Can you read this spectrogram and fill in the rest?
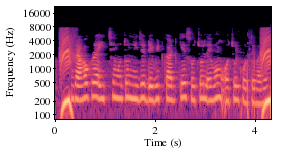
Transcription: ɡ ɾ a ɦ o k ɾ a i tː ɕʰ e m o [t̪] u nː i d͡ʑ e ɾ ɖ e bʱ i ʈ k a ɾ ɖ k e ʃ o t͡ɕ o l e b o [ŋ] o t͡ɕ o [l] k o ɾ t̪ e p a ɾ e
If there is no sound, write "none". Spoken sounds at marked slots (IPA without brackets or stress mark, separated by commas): t̪, ŋ, l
